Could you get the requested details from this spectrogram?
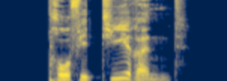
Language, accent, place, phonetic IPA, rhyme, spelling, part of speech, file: German, Germany, Berlin, [pʁofiˈtiːʁənt], -iːʁənt, profitierend, verb, De-profitierend.ogg
- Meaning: present participle of profitieren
